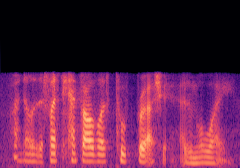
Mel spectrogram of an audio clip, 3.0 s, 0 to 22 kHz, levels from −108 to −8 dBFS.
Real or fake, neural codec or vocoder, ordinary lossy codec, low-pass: fake; codec, 16 kHz in and 24 kHz out, 0.6 kbps, FocalCodec, streaming, 2048 codes; none; 3.6 kHz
